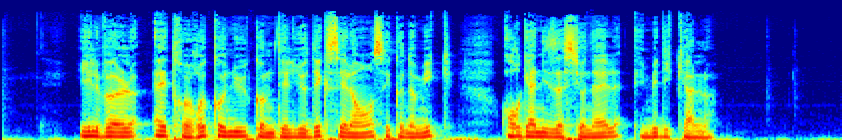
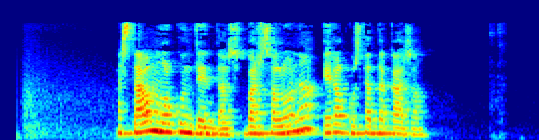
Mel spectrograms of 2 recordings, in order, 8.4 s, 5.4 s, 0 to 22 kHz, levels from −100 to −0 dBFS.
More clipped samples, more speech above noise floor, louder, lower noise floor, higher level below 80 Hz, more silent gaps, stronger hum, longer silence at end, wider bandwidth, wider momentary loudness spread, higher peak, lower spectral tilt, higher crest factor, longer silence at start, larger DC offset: neither; second, 39 dB vs 64 dB; about the same, -15 LUFS vs -17 LUFS; second, -53 dBFS vs -80 dBFS; first, -34 dBFS vs -60 dBFS; neither; neither; about the same, 1.2 s vs 1.15 s; first, 14 kHz vs 11.5 kHz; second, 7 LU vs 15 LU; about the same, -2 dBFS vs 0 dBFS; about the same, -6 dB/octave vs -5 dB/octave; about the same, 14 dB vs 18 dB; second, 0.8 s vs 1.2 s; neither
